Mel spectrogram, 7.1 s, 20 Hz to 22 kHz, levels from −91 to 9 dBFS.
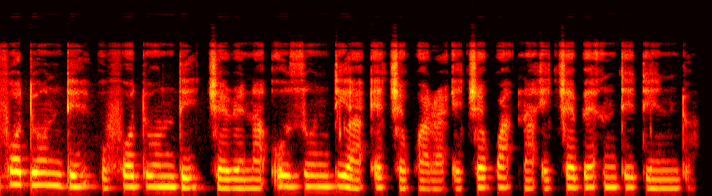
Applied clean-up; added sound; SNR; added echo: none; none; none; none.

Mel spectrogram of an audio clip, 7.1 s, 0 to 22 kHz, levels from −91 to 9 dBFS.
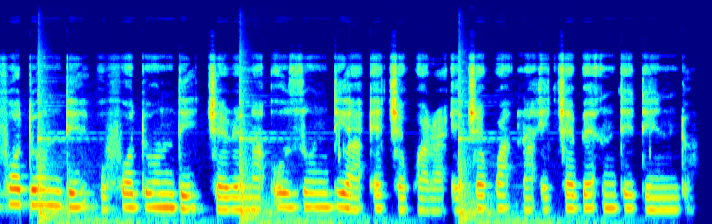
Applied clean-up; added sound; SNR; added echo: none; Piano; 13 dB; none.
